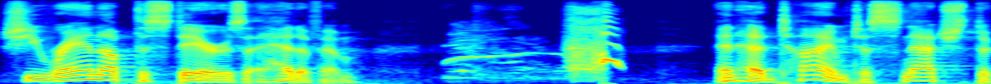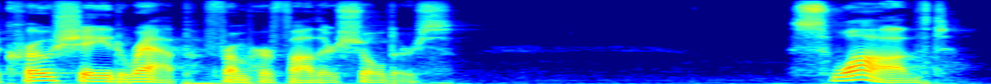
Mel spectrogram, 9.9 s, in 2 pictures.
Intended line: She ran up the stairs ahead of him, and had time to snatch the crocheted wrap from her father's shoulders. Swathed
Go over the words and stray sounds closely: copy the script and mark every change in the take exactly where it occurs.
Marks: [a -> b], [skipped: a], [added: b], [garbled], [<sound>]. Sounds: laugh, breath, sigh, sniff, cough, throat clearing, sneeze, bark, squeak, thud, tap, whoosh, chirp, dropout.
She ran up the stairs ahead of him, [laugh] and had time to snatch the crocheted wrap from her father's shoulders. Swathed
